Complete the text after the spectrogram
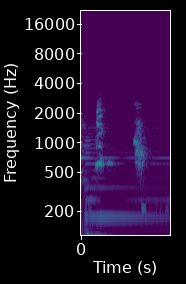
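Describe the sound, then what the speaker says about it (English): A neighbour's dog barks outdoors, two short yelping barks about a second apart over a steady low hum, moderately close but not loud. "The neighbor is walking with a dog"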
